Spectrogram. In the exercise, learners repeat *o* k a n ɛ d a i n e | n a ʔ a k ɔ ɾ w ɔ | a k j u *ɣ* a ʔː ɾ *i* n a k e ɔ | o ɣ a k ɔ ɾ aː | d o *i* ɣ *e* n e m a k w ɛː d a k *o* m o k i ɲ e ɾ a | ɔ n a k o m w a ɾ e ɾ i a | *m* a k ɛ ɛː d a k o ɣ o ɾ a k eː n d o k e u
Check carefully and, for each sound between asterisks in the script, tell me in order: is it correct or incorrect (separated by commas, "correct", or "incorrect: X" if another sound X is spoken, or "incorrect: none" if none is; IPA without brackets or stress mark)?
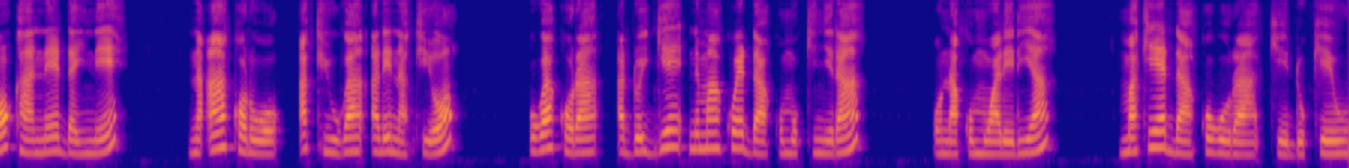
incorrect: ɔ, correct, incorrect: e, correct, correct, correct, correct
